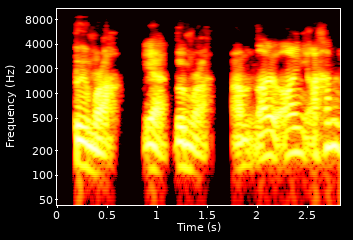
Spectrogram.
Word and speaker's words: Bumrah: Bumrah.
